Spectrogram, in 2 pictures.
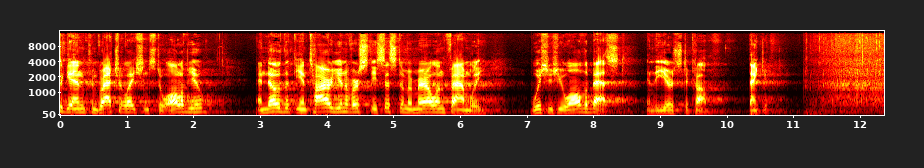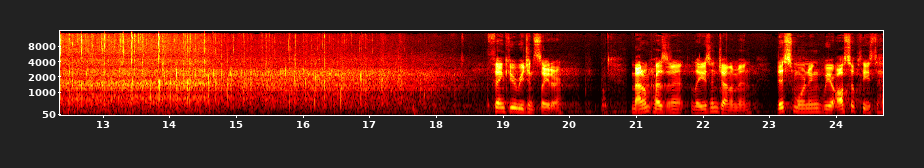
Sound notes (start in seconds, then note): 11.2 applause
